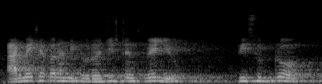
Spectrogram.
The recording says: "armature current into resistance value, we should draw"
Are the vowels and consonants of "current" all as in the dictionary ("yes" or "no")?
no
